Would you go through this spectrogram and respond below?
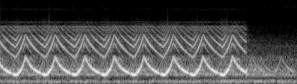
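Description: A Pyle Pro PMP55R bullhorn megaphone runs its siren feature at half volume from 100 feet, a fast rhythmic yelp of about ten quick rising-falling cycles that cuts off sharply near the end.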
